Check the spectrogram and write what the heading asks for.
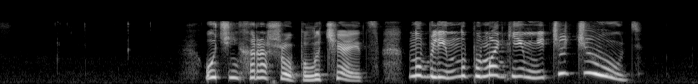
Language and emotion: Russian, positive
